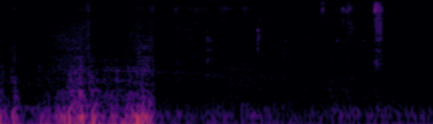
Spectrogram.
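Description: Quiet sniffing at a glass perfume bottle held to the nose for about the first second and a half, then light handling sounds of the bottle and a paper strip, with a few small clicks and a sharper click near the end.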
